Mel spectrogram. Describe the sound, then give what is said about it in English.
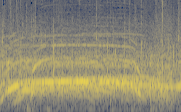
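An audience at a live comedy show applauding in a steady, dense wash of clapping, with cheering voices mixed in throughout. “just for the podcast, a big round of applause for Catherine Bohart”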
